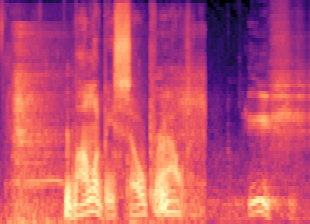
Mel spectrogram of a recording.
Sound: laughs

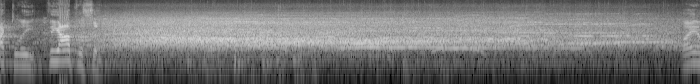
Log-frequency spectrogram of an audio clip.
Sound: cheers

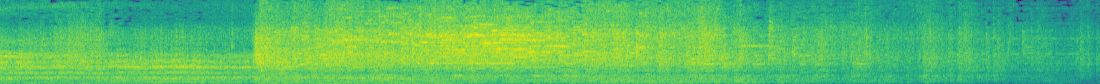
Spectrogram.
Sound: tires screeching

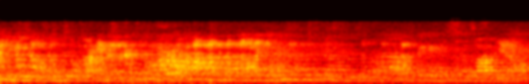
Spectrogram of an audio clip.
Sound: people chattering distantly continues

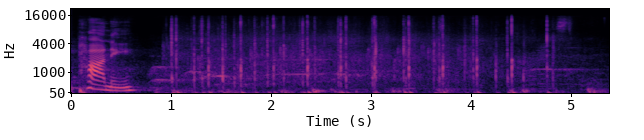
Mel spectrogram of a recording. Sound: audience applauding

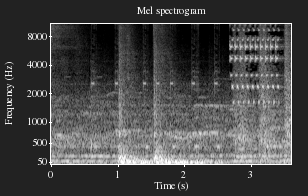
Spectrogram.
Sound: beep beep beep beep; phone calling

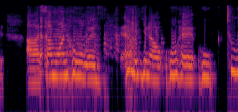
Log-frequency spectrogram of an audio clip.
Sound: laughter

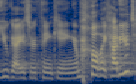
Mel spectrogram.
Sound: laugh

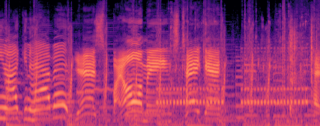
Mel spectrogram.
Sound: phone ringing

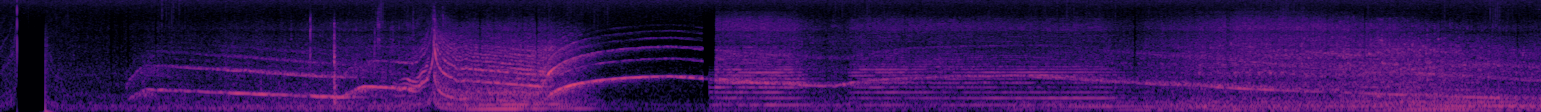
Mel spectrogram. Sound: sound of fire engine sirens

